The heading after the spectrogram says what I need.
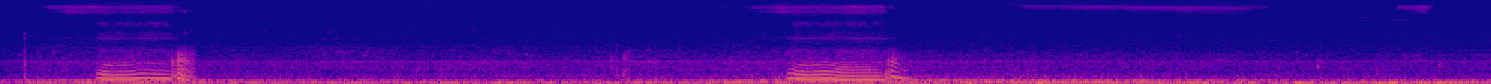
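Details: Small partially deaf pug sleeping on owner's bed on her first night, giving short rattling voiced snore-snorts with a faint high whistle, several seconds apart: noisy snoring.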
